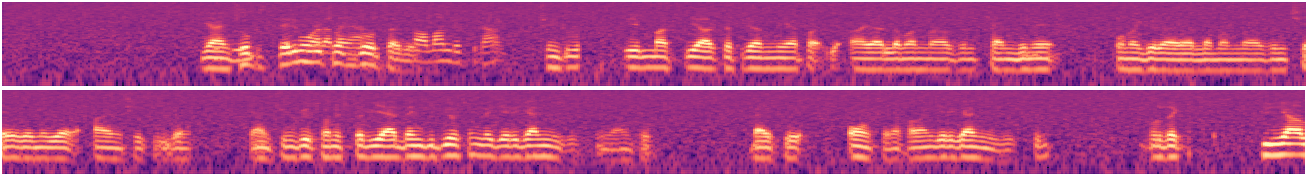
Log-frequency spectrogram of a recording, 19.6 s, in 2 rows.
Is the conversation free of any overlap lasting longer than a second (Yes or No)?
No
